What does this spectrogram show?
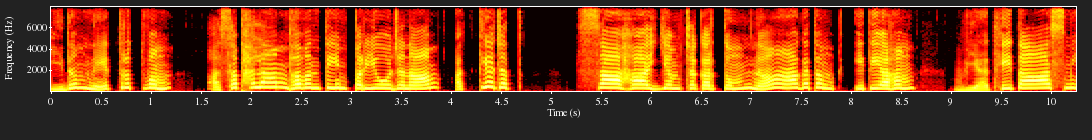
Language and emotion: Sanskrit, disgusted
